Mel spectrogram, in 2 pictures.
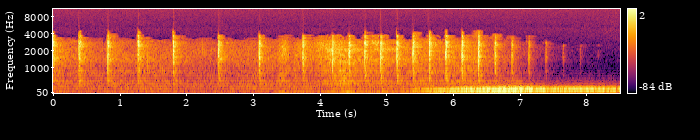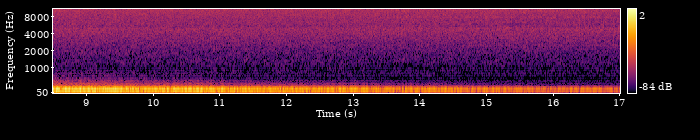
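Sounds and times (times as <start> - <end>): sharp ticks: 0.0 - 7.5
low hum: 0.0 - 14.6.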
